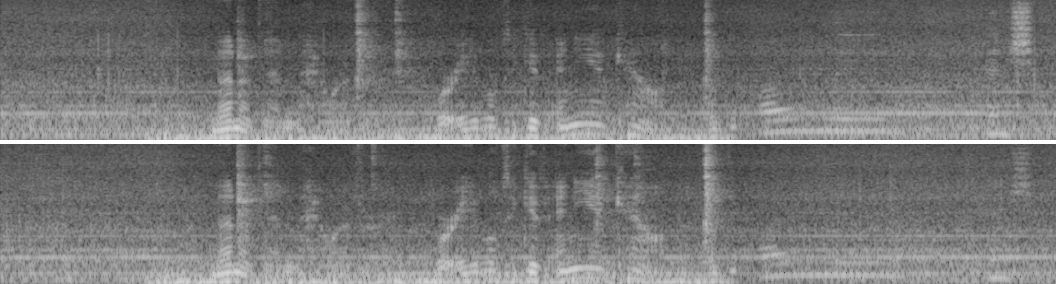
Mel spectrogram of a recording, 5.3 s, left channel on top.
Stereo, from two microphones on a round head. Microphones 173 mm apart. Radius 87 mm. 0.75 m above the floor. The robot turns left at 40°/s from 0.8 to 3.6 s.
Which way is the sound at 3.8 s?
65° left (ahead or behind).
